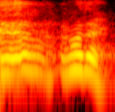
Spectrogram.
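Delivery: hammed-up lazy boss pointing; dismissive store owner. Store owner pointing to the phone, hammed-up high dismissive voice.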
